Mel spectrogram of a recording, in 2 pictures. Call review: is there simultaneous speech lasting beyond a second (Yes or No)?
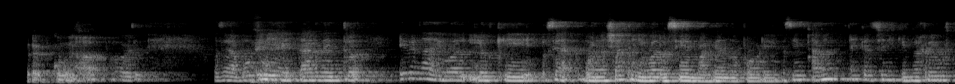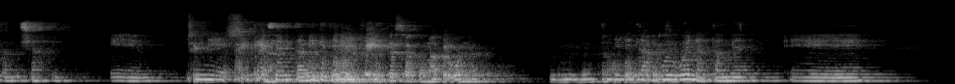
Yes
